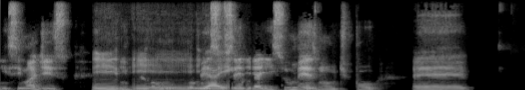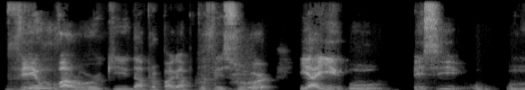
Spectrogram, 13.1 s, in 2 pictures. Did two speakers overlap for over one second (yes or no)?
yes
